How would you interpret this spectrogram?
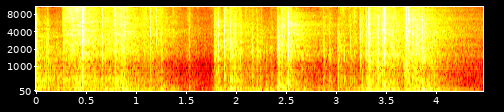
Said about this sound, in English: That was really loud. Did you hear that? Listen. That's a big rip.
